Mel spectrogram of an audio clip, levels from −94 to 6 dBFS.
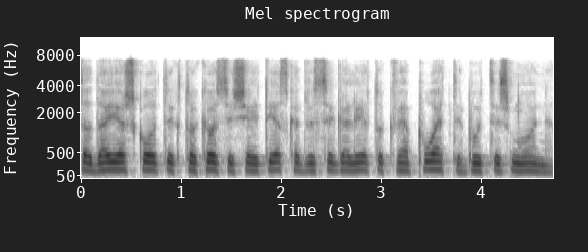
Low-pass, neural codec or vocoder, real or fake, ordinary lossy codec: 7.2 kHz; none; real; Opus, 64 kbps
